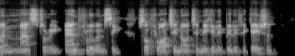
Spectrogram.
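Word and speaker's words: floccinaucinihilipilification: So here, if you pronounce it, it should be floci, noci, nihili, pilification.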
